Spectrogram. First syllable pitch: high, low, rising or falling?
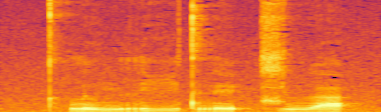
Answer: low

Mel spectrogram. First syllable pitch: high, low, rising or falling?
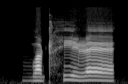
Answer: low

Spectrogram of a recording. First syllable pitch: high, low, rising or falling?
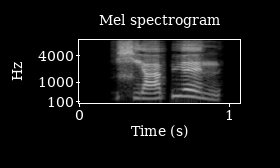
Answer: rising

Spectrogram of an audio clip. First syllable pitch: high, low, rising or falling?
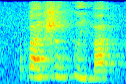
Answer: rising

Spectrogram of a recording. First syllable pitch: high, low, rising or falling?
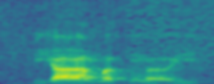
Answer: high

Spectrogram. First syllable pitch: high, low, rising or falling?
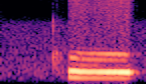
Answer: low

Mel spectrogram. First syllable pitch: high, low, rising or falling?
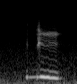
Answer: falling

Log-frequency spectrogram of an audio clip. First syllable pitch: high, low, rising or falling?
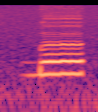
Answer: high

